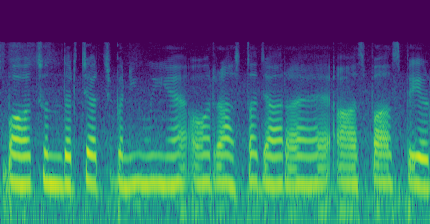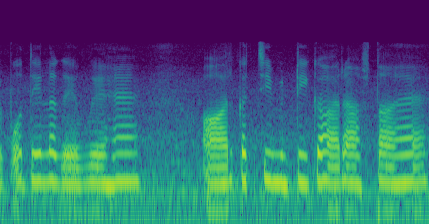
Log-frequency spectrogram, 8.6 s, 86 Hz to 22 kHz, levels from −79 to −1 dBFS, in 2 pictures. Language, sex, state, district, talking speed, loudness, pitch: Hindi, female, Punjab, Pathankot, 160 wpm, -16 LUFS, 230 Hz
